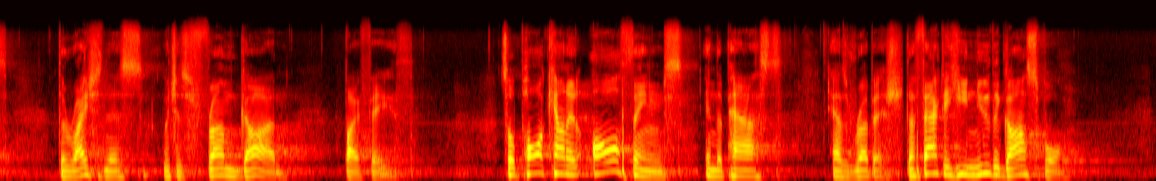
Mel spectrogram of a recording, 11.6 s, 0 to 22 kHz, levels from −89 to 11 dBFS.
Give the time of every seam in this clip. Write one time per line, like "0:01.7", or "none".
0:07.0
0:09.0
